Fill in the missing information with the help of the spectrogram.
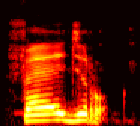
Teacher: ফা জিম জবর ফাজে, র জির রি, ফাজরি, র কে ওয়াকফের ক্ষেত্রে সাকিন করে ফেলবো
